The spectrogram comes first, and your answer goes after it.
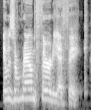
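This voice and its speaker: A man's voice: very high-pitched, lively intonation, normal speed, pushed and bright. A man hosting a casual podcast, bantering in an effusive, teasing way with plenty of swearing. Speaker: podcast host.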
